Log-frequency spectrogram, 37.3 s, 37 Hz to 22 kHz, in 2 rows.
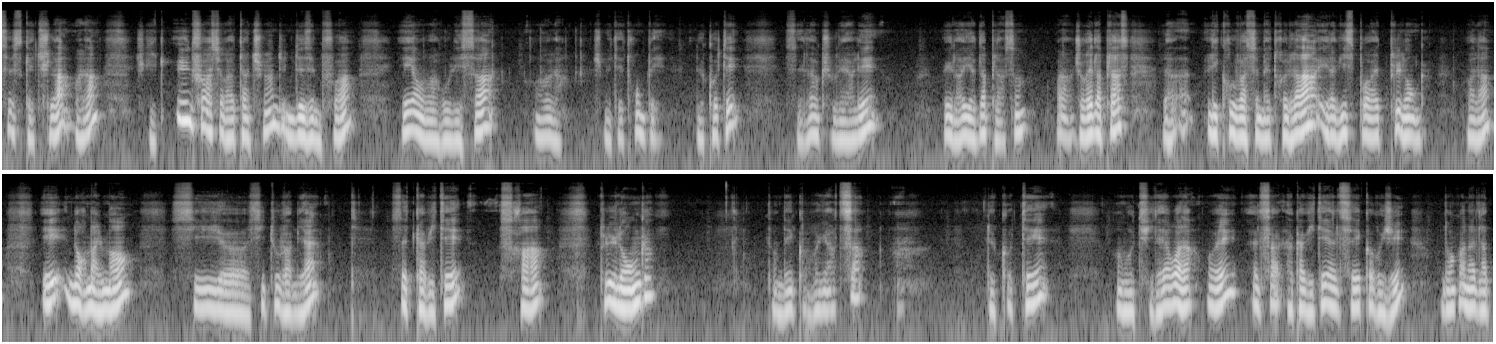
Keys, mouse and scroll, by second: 2.1 click, 3.3 click, 5.1-5.7 scroll up 2, 5.7-7.7 scroll down 8, 18.1 click, 22.6 click, 23.1-24.4 typing, 23.8-26.5 drag, 27.9 click, 29.3 KP_1, 30.9 KP_3, 32.2 &, 33.2-34.3 drag, 34.3 middle click, 37.0-37.2 middle drag.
